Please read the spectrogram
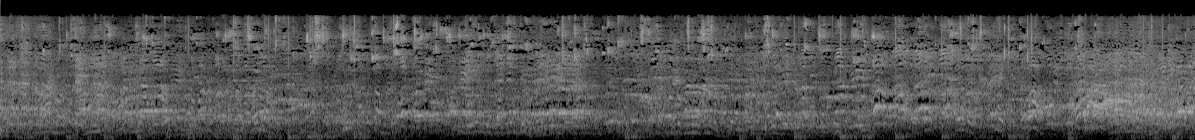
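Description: Basketball being dribbled on a hardwood court, its bounces echoing in a large sports hall, with voices from players and spectators.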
